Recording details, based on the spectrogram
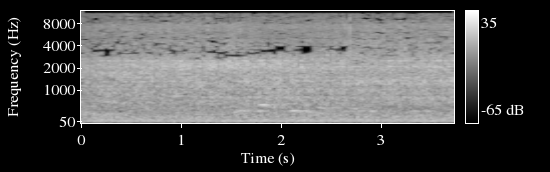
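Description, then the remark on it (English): A Cummins turbo diesel Dodge Ram 2500 pickup truck engine idles, a steady loud rumble with a rough, clattering texture that holds constant throughout without pauses. “do you hear that clatter? That ain't no $50,000 Dodge Ram 2500 pick-em-up truck”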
